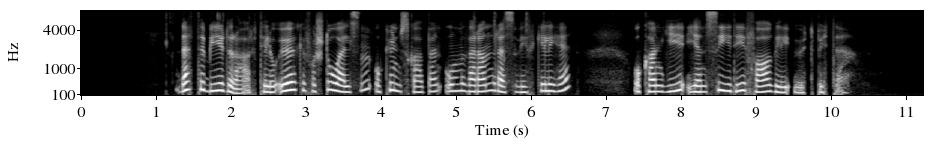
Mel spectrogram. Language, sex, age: Norwegian, female, 39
